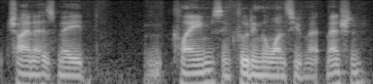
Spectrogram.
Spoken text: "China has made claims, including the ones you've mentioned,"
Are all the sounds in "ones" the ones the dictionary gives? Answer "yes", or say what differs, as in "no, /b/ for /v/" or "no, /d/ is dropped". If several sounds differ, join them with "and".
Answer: yes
